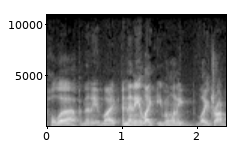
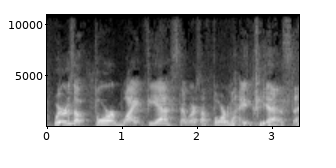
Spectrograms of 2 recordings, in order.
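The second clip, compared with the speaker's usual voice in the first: higher, drawn-out mock questioning; imitating repeated question; 6 semitones higher, slower than usual. Host imitating Alex hunting for the car, drawn-out questioning. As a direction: imitate a friend asking it over and over. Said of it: "He kept on saying".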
